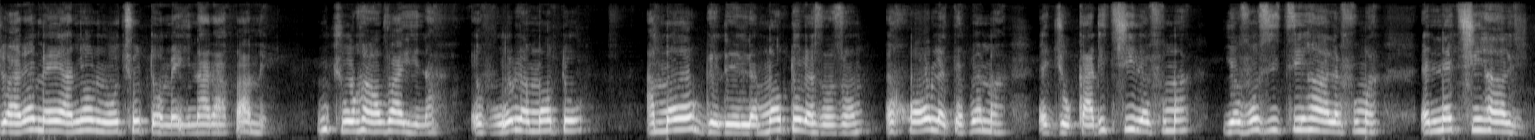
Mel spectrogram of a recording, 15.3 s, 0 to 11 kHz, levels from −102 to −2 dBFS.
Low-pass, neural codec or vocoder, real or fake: 9.9 kHz; codec, 44.1 kHz, 7.8 kbps, Pupu-Codec; fake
